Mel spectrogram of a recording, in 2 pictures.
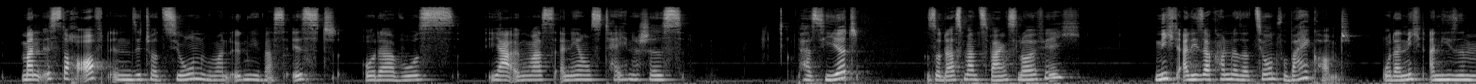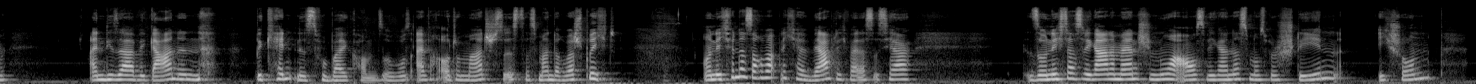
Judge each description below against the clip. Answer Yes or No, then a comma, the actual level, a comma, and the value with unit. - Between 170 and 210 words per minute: No, average, 140 wpm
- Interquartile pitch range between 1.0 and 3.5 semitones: Yes, average, 3.2 semitones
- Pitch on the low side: No, high, 215 Hz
